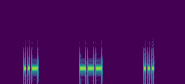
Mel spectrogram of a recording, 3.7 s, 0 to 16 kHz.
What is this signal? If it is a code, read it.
Morse code, heard as a keyed tone, about 30 wpm, spaced as for 9 wpm, 690 Hz. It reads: UOS
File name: Lesson 17e - Letter u - Three Characters 30wpm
